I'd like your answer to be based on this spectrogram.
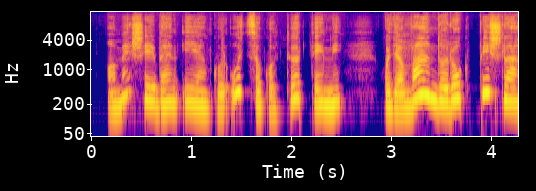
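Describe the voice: Lively intonation in plain reading aloud, quiet surroundings behind it.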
